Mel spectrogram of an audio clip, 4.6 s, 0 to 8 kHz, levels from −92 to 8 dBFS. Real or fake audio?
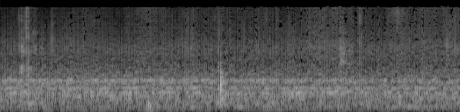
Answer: fake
